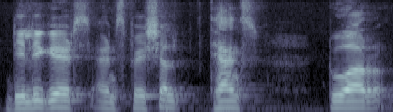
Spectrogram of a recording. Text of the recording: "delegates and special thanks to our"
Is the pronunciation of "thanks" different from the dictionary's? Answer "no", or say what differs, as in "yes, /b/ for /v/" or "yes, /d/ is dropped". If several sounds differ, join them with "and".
yes, /t/ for /θ/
